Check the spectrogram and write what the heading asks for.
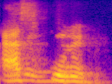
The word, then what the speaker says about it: aspirin: There is no aspirin. No, there is no aspirin or you don't have to say the I at all. So, it's aspirin.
